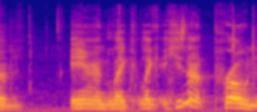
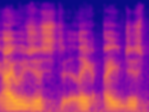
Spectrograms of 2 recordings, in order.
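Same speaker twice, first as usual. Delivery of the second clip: ordinary talk, nothing marked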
